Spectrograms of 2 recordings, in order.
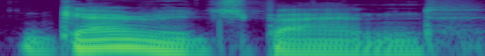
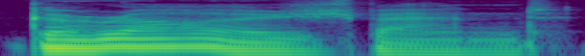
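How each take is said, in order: First: It is said the Irish way. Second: It is said the French-sounding American way.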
